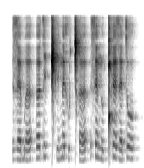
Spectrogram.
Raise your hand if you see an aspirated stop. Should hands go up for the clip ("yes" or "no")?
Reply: yes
